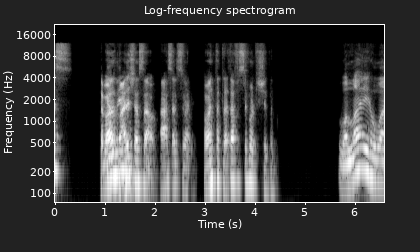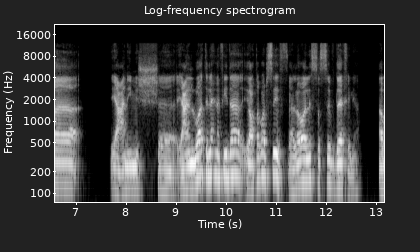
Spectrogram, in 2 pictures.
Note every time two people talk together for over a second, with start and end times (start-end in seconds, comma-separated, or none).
none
